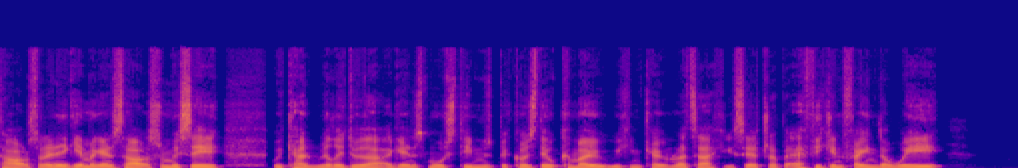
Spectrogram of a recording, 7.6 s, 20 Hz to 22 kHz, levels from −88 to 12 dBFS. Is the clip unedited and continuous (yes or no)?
no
